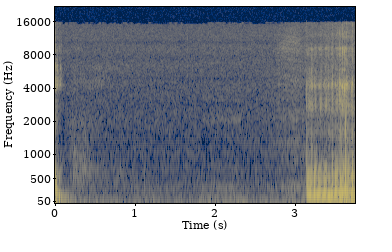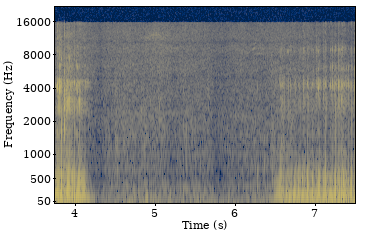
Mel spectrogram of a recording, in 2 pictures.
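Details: Sleeping French Bulldog dressed in pyjamas snoring indoors; after a quiet stretch of soft breathing, a harsh rattling snore lasting about a second, then a fainter exhale and another rough rumbling snore starting.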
